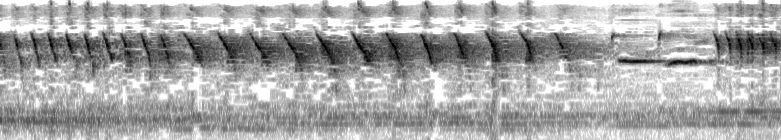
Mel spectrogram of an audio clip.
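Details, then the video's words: Young canary (kenari paud) practising long rolls and sharp bursts: a steady rapid train of bright repeated sweeps, a short level whistle, then the trill resumes. "KENARI paud belajar ngeroll dan nembak"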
